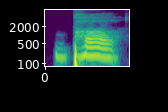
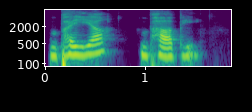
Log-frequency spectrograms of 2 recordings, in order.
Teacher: The B sound here is aspirated. By aspiration, we mean that a puff of air is thrown out while pronouncing this letter. Bh. So if you place your palm in front of your face and you say this sound, a puff of air is thrown or felt on your hand.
